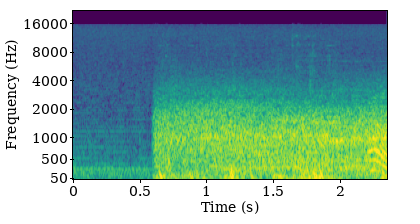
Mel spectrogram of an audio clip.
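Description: Outdoor street noise with wind rumbling on the microphone, cutting in abruptly about half a second in after a very quiet stretch with a faint hum.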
